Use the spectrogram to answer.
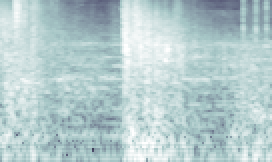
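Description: A hand-held grenade launcher fires once: a sudden loud, broad boom about midway, trailing off into a rumbling tail over constant background noise.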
